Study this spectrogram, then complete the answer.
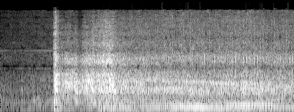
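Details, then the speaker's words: Car engine restarted with the accessory belt removed: sharp crank and catch, brief rev, then smooth even idle with no squeal or chirp; the noise stopped, so the engine itself has no problem and the crankshaft belt is suspected. "então pessoal vocês viu aí que o barulho parou então uma coisa tá livre o motor não tem problema dentro do motor não tem problema nenhum beleza"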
